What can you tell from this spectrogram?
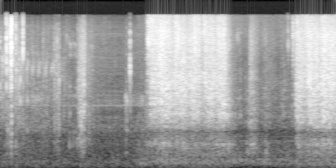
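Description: Garden hose spray nozzle spraying water onto cut kale and collard leaves in a plastic tub, in two spells of hiss, the first about two seconds in and the second near the end. Before the spraying come a few sharp snips and leaf rustles.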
